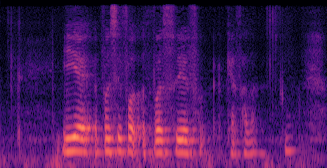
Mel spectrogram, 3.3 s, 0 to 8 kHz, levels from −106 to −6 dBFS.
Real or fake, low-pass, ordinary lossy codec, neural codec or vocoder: fake; 7.2 kHz; none; codec, 16 kHz in and 24 kHz out, 1 kbps, XY-Tokenizer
